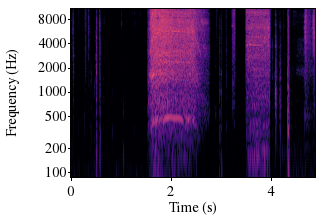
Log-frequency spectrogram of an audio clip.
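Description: A power drill bores screw holes into IKEA shelving parts during assembly: two loud whirring bursts, the first about a second long and the second shorter, with small knocks and handling noises around them.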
